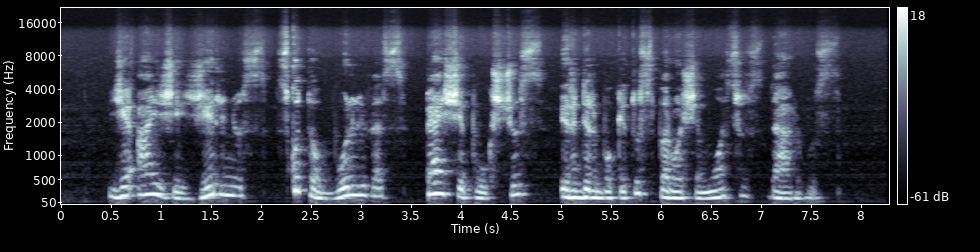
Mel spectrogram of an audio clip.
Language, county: Lithuanian, Tauragė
